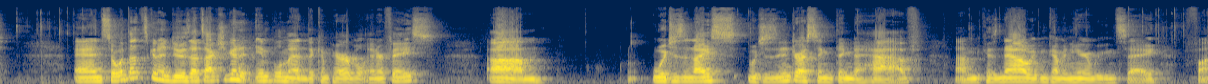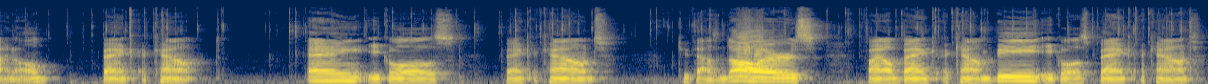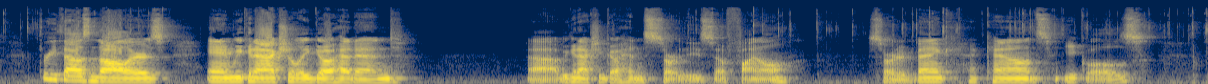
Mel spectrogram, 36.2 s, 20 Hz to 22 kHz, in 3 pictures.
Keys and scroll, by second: 0.4 Right, 0.7 ;, 0.9 alt+shift+f, 1.4 alt+shift+f, 1.7 super+s, 7.6 alt+shift+f, 9.9 Return, 10.2-25.4 typing, 20.2 Return, 25.6 alt+shift+f, 25.9 Return, 26.4 typing, 26.5 Return, 31.0-36.2 typing.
